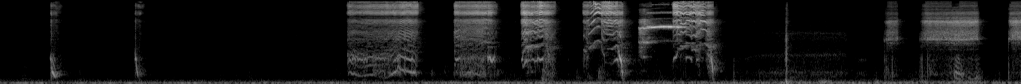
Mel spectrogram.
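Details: Two pet conures chattering indoors: a couple of faint ticks, then a rapid run of loud, grating squawks and screeches, a quieter pause, and a few more harsh calls.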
